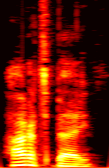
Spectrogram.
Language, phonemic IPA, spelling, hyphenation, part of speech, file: Dutch, /ˈaːrt.bɛi̯/, aardbei, aard‧bei, noun, Nl-aardbei.ogg
- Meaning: 1. strawberry (berry of various plants of genus Fragaria) 2. strawberry (any plant of genus Fragaria)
